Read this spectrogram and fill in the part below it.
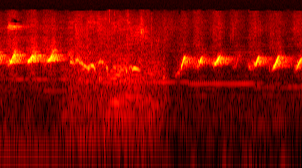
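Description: A person whistling in imitation of a bird call: repeated short, high chirping trills in a quick rhythm, faint and close, broken briefly by a lower voiced sound.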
